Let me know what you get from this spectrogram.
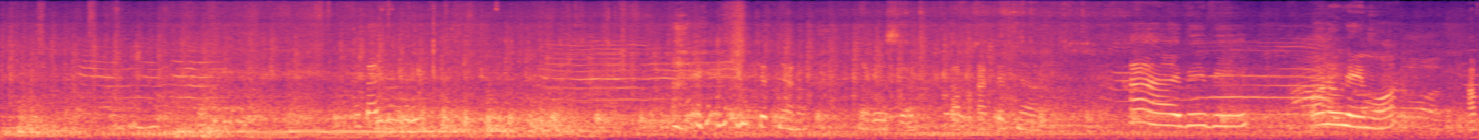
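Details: Hungry stray cats eating from garbage; several loud, wavering meows with rising and falling pitch come near the end, over nearly continuous human talking and background music.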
